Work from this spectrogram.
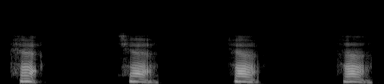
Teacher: ಮಹಾಪ್ರಾಣ ಅಂದರೆ ಹೆಚ್ಚು ಹೆಚ್ಚು ಉಸಿರಿನಿಂದ ಉಚ್ಚರಿಸಲ್ಪಡತಕ್ಕಂತ ಅಕ್ಷರಗಳಿಗೆ ನಾವು ಮಹಾಪ್ರಾಣ ಅಂತ ಕರೀತೇವೆ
